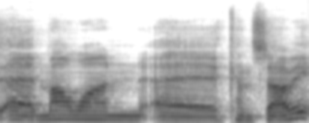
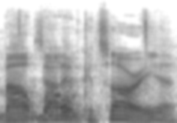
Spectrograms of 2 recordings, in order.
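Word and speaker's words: Marwan Kenzari: So his name is Marwan Kansari. I'm really sorry if I've just butchered the pronunciation. No, that's actually it. Marwan Kansari.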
